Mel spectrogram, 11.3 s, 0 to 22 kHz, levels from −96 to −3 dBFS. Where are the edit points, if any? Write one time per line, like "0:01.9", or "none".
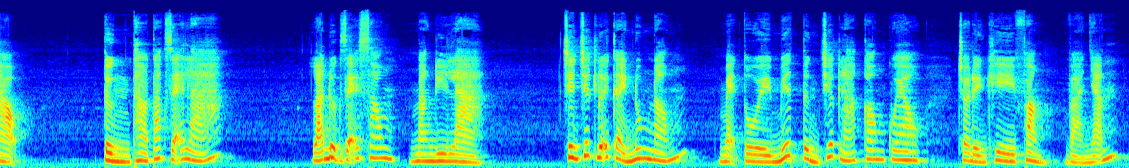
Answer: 0:04.0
